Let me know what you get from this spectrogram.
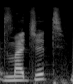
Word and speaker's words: Mudgett: Mudgett.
